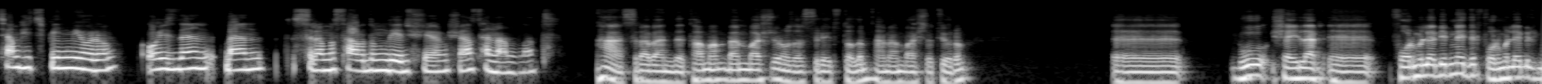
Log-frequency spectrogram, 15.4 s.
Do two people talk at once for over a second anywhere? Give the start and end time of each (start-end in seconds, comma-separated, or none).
none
